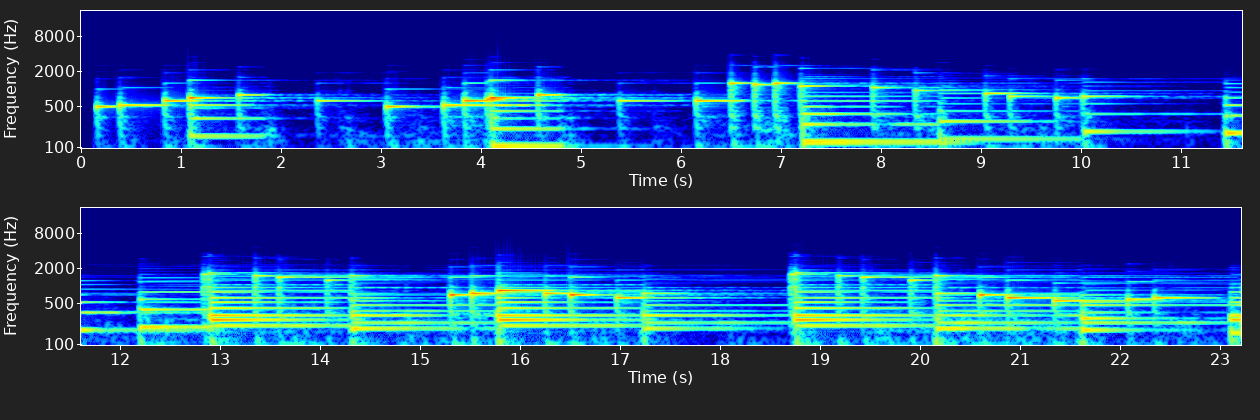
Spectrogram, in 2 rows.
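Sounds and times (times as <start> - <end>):
piano cover: 0.2 - 23.2.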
